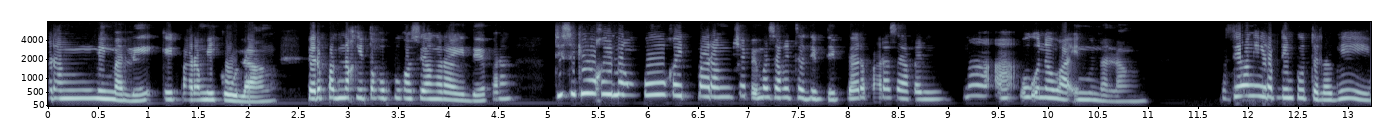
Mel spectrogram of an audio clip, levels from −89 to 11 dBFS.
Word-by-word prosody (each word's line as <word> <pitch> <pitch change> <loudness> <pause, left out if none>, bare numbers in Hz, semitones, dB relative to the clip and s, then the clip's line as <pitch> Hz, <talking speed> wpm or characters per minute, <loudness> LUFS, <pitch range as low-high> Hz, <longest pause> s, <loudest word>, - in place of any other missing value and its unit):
parang 290 -1 +1 0.3
may 275 -1 +6
mali, 215 -1 0
kahit 250 0 -1
parang 230 -1 0
may 240 0 +3
kulang. 190 -3 +2 0.3
Pero 285 +1 +5
'pag 315 -1 +2
nakita 305 0 +1
ko 290 -1 -3
po 295 - -5
kasi 280 0 0
ang 270 -1 +2
rider 215 -4 0
parang, 270 +3 -7 0.4
"Hindi 395 - +2
sige 440 +1 +2
okey 460 -2 +5
lang 415 -1 +2
po," 405 0 +2 0.2
kahit 380 -1 0
parang 340 -1 +1
siyempre 365 -3 -3
masakit 320 -1 0
sa 305 - +2
dibdib, 255 -2 -4
pero 290 +3 0
para 310 - -5
sa 295 -3 -1
akin 255 -1 -3 0.4
ma 370 0 -4
ah, - - -5
uunawain 300 -7 0
mo 240 - -3
na 200 -2 -7
lang. 180 +1 -12 0.7
Kasi 320 +6 0
ang 380 - +5
hirap 345 -2 +2
din 310 -1 +1
po 300 -1 -3
talaga, 240 -3 -2
eh, 275 -5 -2
285 Hz, 200 wpm, -15 LUFS, 240-325 Hz, 0.7 s, may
